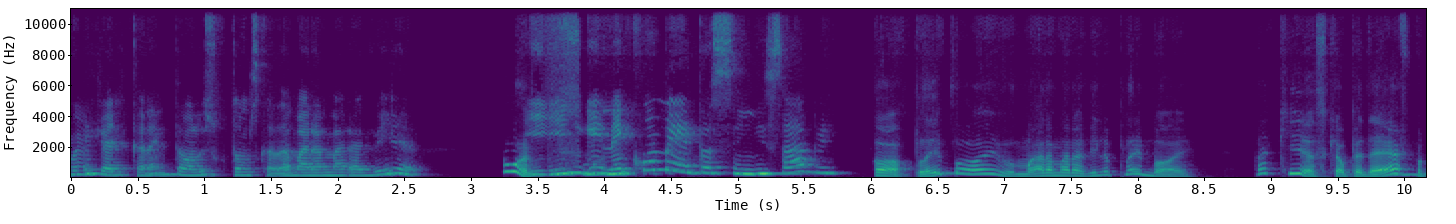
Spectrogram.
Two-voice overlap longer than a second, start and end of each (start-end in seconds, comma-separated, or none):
none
